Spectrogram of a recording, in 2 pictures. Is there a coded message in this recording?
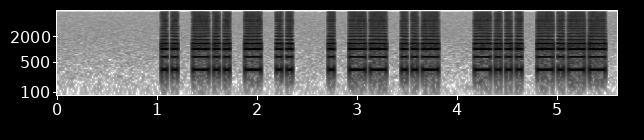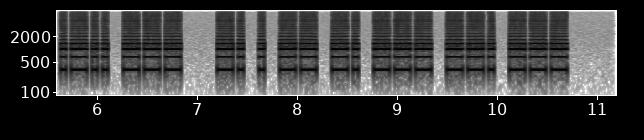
Yes: Morse code (Russian alphabet) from 1.0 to 10.8 s, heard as a buzzer, machine-sent, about 23 wpm. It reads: ИДТИ ЕМУ БЫЛО НЕМНОГО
